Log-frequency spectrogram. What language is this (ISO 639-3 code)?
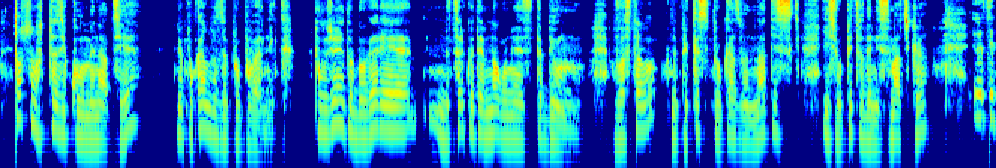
bul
